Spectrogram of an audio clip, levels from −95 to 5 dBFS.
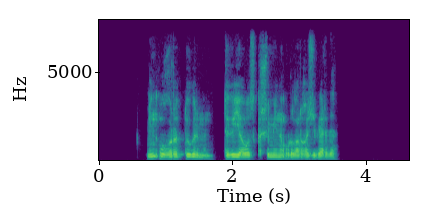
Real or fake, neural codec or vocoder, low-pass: real; none; 7.2 kHz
